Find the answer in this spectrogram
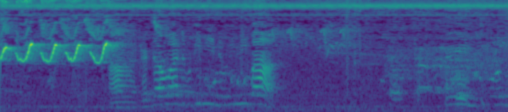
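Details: Tame sooty-headed bulbul giving a fast run of four bright, hooked, rising whistled notes in about one second, followed by softer, lower chattering phrases and quiet background noise.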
